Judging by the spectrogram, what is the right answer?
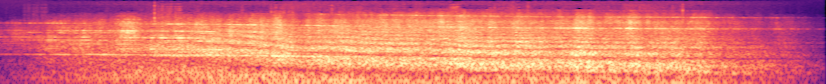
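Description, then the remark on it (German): A loud aircraft engine, similar to a private jet, drones steadily for about ten seconds, rising in from the start and fading slightly at the end, with a jet-like roar and shifting tonal whine. “Okay, das war nicht der Privatflieger von Friedrich Merz und auch nicht der Jet von Franz Josef Strauß, den du ja schon erwähnt hast, aber sowas Ähnliches”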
